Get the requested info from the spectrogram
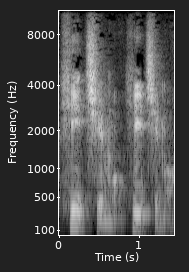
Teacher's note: It's spelled R-I-T-M-O, but you pronounce this imaginary or epenthetic vowel as if there were an I there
